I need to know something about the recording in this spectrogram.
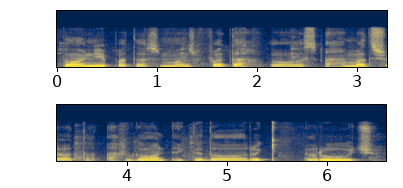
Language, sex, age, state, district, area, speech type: Kashmiri, male, 18-30, Jammu and Kashmir, Bandipora, rural, read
